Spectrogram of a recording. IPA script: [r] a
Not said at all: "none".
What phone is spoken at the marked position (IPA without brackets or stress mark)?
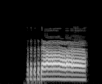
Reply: r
